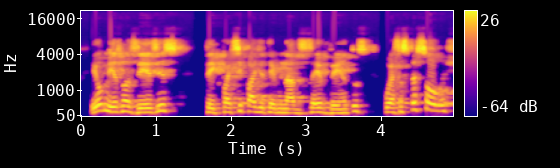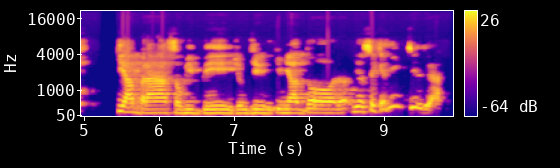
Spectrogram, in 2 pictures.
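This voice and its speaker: With audible room echo, a man speaks at a fairly high pitch with lively intonation and very even loudness. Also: moderate pace. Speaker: spiritist lecturer. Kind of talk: lecture. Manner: animated.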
